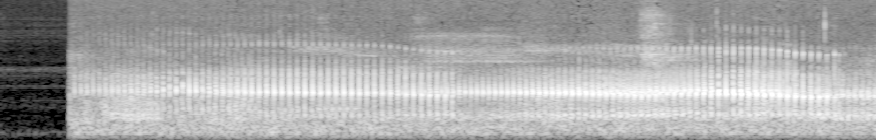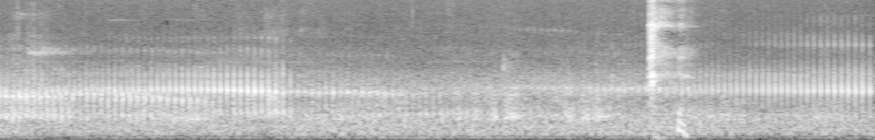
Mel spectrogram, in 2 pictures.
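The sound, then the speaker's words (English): Northern leopard frogs of the vernal pools calling in a steady, dense chorus of rattling, snore-like croaks that runs without pause for the whole stretch, with a brief sharp click near the end and no talking. “Well, let's listen to a little more of the denizens of the vernal pools, the northern leopard frog.”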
